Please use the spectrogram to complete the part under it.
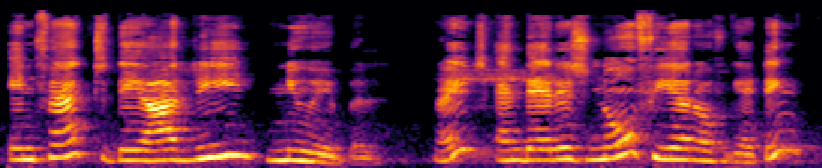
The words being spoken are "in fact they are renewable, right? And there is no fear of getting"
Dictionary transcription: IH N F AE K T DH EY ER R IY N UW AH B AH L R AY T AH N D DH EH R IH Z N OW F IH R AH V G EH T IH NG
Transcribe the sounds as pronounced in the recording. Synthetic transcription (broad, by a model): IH N F AE K T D EY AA R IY N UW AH B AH L R AY T AH N D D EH R IH Z N OW F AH R AH V G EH T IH NG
